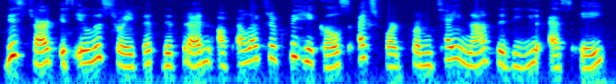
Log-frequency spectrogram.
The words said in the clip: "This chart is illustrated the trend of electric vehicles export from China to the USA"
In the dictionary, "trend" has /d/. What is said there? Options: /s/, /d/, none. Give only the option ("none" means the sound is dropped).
none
